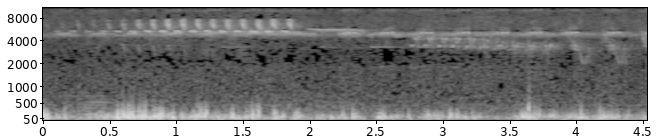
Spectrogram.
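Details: Yellowhammer singing in Val Veddasca, Varese province, Italy: a quick run of about ten thin, high, repeated notes over one and a half seconds, then a longer drawn-out note, over a steady high whine and heavy low wind rumble.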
